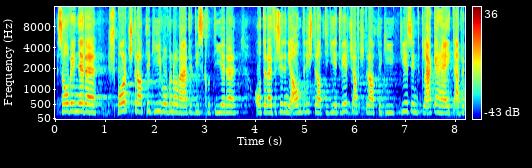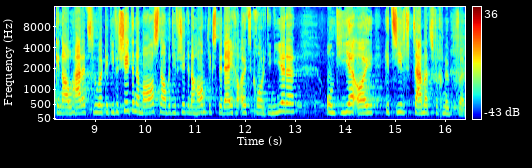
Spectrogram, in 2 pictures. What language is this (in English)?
Swiss German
